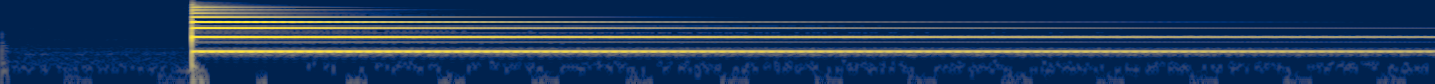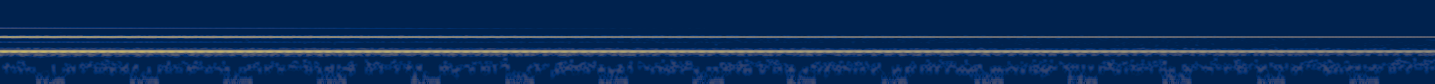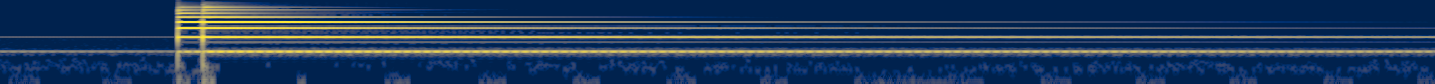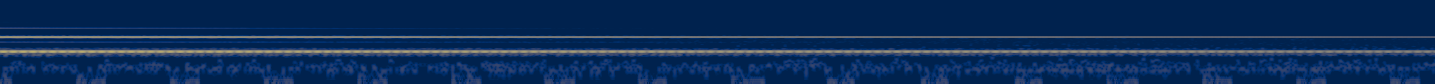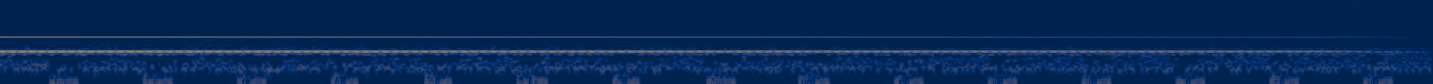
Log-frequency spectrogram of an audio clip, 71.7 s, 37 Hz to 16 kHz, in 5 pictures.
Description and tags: Sound sample of antique singing bowl from Nepal in my collection, played and recorded by myself. Processing done in Audacity; mic is Zoom H4N.
hit, ting, metal, tibetan, singing-bowl, clang, ring, tibetan-bowl, bowl, bell, percussion, harmonic, gong, metallic, bronze, brass, chime, meditation, strike, ding, drone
